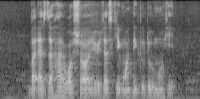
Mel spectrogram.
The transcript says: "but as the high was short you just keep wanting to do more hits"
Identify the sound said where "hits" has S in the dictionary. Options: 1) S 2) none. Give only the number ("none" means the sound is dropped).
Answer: 2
